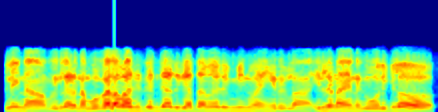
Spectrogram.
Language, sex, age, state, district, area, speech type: Tamil, male, 30-45, Tamil Nadu, Chengalpattu, rural, conversation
